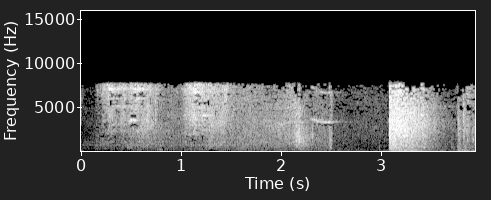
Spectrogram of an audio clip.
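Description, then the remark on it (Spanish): A heavy metal prison cell door grinds and slides along for a few seconds, then slams shut with one loud, harsh bang, followed by a brief rattling clank. No one speaks. “Es el sonido del cierre de una celda, ¿no?”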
